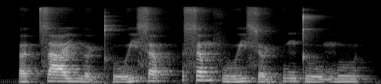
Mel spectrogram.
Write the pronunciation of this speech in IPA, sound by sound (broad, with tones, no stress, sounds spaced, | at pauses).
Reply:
ɐ˨˥ t̚ t͡s aː˧ j n̪ ɵ˨˩ ɥ kʰ uː˨˥ j s ɐ˥ p̚ | s ɐ˥ m f uː˨˧ j s ɵ˨ ɥ kʷ ɪ˧ ŋ t̪ uː˨ m uː˧ t̚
